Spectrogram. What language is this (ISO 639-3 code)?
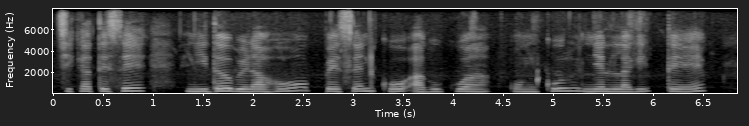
sat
